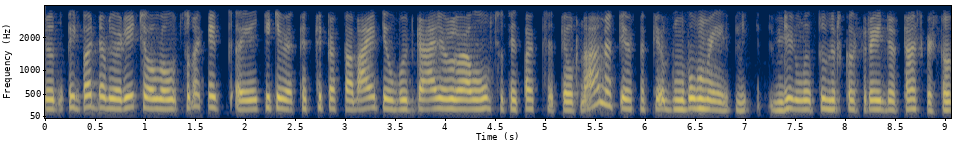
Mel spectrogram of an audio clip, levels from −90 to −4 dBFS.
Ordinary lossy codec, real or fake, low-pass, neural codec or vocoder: AAC, 32 kbps; fake; 3.6 kHz; autoencoder, 22.05 kHz, a latent of 192 numbers a frame, VITS, trained on one speaker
